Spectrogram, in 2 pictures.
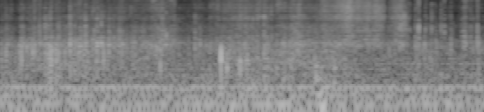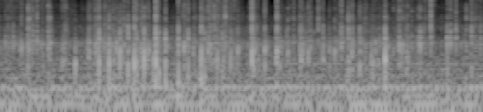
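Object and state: Leather jacket scratched with nails.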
